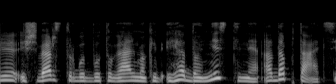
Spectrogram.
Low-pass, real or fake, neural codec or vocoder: 7.2 kHz; real; none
